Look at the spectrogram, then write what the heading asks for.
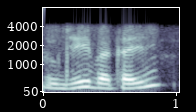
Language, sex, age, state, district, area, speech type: Hindi, male, 18-30, Bihar, Darbhanga, urban, conversation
